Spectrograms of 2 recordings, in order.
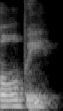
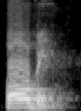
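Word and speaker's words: Bowlby: And it's and it's boundly I'm mispronouncing that. Bulby. Bulby.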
